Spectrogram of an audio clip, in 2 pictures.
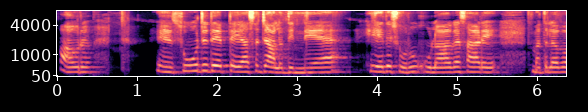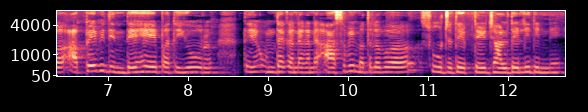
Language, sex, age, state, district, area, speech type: Dogri, female, 30-45, Jammu and Kashmir, Samba, rural, spontaneous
